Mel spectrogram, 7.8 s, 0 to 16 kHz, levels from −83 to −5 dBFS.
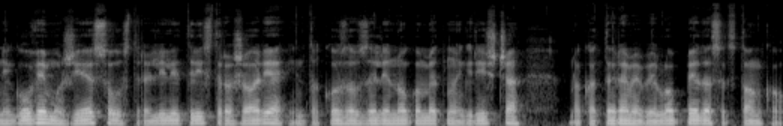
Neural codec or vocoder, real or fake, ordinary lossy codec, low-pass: none; real; MP3, 64 kbps; 14.4 kHz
